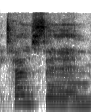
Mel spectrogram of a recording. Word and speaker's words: Toson: You can find me on Instagram at Whitney Tosin.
